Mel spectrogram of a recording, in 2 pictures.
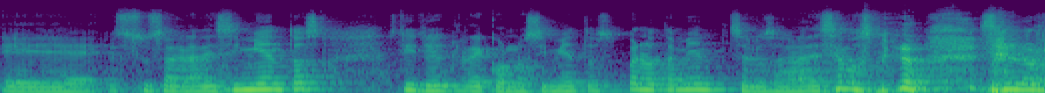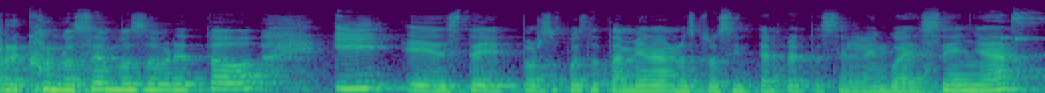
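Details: Adult woman speaking Spanish; normal speech.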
